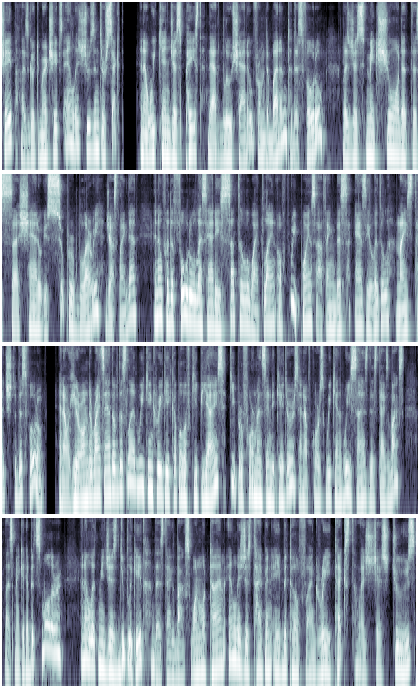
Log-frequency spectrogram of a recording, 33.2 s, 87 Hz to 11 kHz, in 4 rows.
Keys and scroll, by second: 3.0 ctrl+shift+v, 8.5 ctrl+shift+c, 14.5 Return, 17.6 ctrl+a, 18.4 0, 19.1 shift+k, 19.8 shift+=, 20.6 shift+Left, 23.9 ctrl+a, 24.6 ctrl+shift+,, 26.1 ctrl+shift+., 26.4 ctrl+shift+,.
